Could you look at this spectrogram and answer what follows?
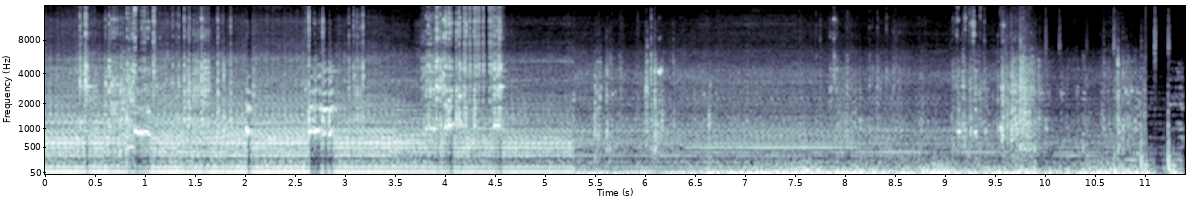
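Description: Mini excavator engine running while its Engcon tilt rotator grapple sets a boulder, with rock knocking and scraping against rock. The engine note drops about five seconds in.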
